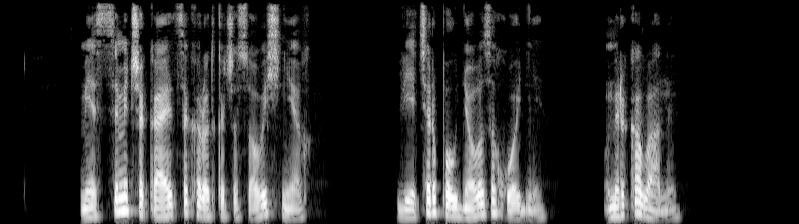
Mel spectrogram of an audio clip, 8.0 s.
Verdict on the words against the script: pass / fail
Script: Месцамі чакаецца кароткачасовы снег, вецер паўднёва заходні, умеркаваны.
pass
